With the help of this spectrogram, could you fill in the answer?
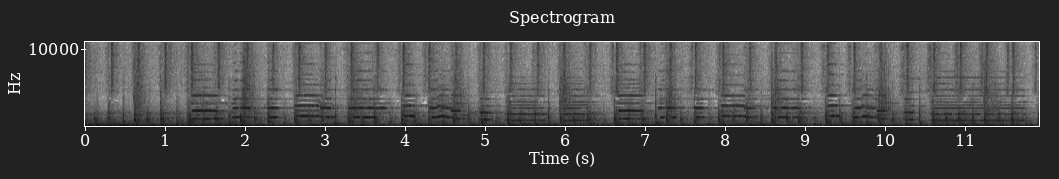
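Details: Loud instrumental music with a steady drum beat and a bright melodic line throughout, with no animal sound.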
